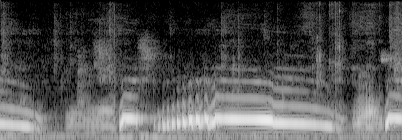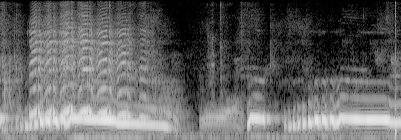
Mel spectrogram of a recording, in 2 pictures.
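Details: Puter pelung dove, a domestic dove calling persistently for bird training: long, drawn-out low coos that slide gently downward. The coos are separated by short stuttering notes, and several full coos repeat across the clip.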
